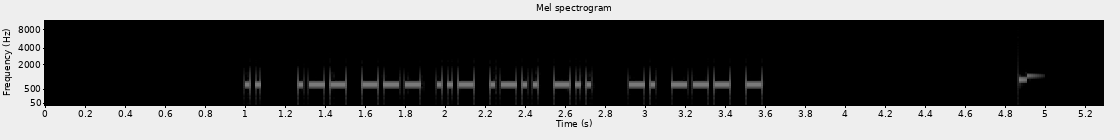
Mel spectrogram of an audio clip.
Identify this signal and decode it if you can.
Morse code, heard as a keyed tone, about 44 wpm, 700 Hz. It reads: I WOULD NOT
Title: Sets of 3 Words 45wpm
